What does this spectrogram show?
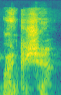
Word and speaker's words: Lancashire: Lancashire. So that's or what? No. Yeah. Yep. Lancashire, like the county.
